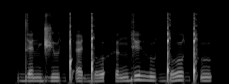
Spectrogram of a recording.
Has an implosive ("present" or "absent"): absent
